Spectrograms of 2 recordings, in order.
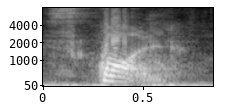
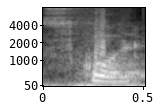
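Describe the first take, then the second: First: The vowel is an 'aw' sound. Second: The vowel is an 'oh' sound. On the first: The speaker calls it right. "It's স্কল্ড" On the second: The speaker calls it wrong. "It's not স্কোল্ড"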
